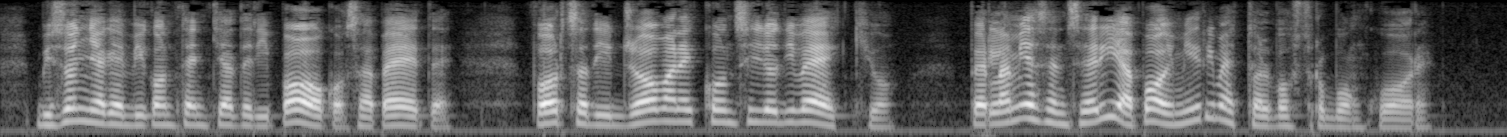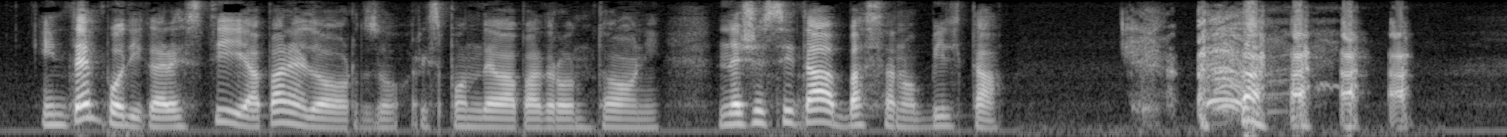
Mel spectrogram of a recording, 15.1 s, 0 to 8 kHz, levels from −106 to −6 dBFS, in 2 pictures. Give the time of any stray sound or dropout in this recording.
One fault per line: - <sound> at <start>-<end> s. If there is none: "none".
- laugh at 13.1-14.6 s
